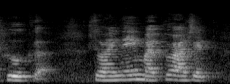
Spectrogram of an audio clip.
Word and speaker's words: hygge: way i would pronounce it because i would pronounce it high e right but it's pronounced hookah so i named my project hygge like a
